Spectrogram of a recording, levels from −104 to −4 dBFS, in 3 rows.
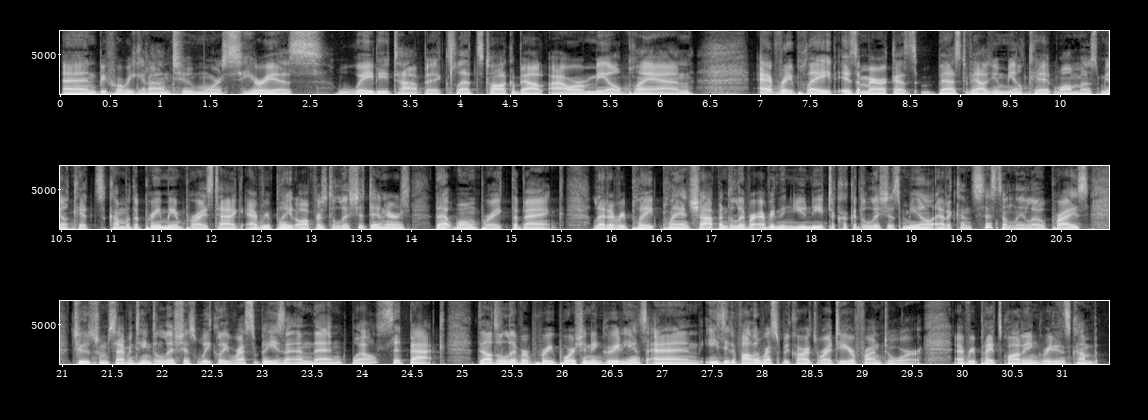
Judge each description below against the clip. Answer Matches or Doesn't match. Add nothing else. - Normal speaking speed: Matches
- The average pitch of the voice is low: Matches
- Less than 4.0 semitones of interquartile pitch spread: Doesn't match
